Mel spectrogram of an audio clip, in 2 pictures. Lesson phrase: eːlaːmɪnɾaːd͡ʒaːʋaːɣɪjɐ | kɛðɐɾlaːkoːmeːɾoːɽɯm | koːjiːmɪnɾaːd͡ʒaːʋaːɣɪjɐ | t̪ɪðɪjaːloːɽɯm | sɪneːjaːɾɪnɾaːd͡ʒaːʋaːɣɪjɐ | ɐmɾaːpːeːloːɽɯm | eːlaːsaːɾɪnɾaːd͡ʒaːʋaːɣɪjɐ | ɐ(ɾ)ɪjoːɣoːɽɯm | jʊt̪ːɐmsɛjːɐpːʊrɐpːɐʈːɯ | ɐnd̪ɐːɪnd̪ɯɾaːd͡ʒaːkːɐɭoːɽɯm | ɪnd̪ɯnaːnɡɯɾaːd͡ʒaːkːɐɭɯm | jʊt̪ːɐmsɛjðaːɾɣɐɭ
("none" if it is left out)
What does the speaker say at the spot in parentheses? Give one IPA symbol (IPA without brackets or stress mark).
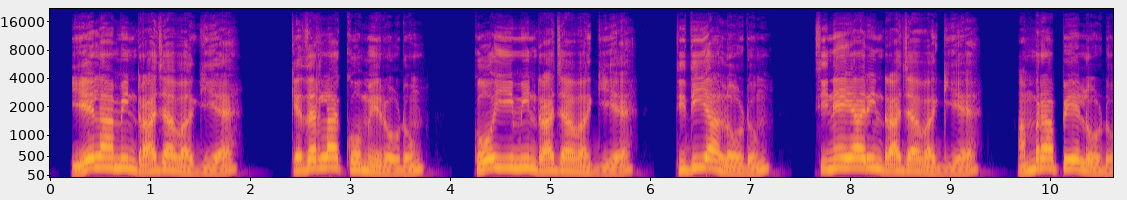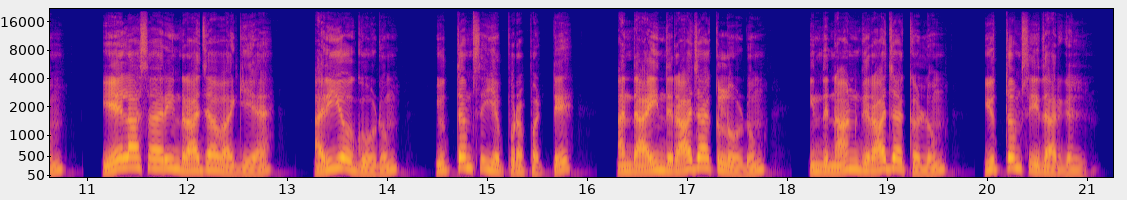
ɾ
